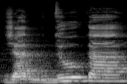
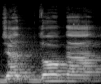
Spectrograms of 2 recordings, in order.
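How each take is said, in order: First: The vowel after the double d sounds like u. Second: The vowel after the double d sounds like o. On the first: The speaker calls it right. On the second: The speaker calls it wrong.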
